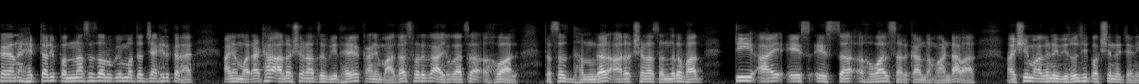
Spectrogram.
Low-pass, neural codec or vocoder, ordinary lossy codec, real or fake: none; codec, 16 kHz, 0.8 kbps, ZipCodec; none; fake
